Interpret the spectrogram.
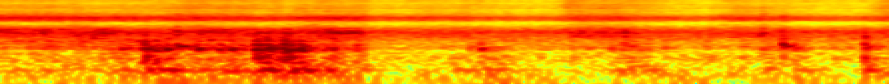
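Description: Chillies, shallots and garlic sizzling in a little oil in a stainless steel wok, stirred with a metal spatula that scrapes and knocks against the pan now and then.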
